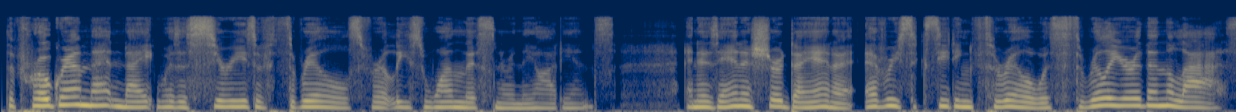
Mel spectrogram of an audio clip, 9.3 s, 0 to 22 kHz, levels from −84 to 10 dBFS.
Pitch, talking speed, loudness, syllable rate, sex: 200 Hz, 195 wpm, -19 LUFS, 5.4 syllables/s, female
